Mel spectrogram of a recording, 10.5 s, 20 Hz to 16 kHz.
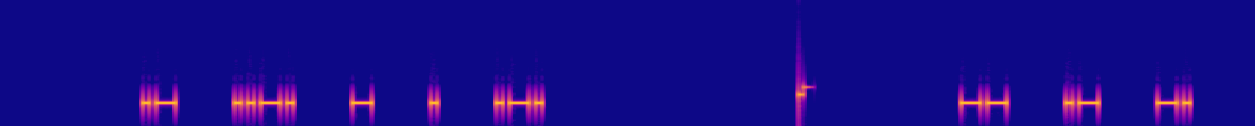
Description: Morse code, heard as a keyed tone, about 22 wpm, spaced as for 12 wpm, 700 Hz. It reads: AFTER MAN
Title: 3x Character Spacing - Top 300 Words - 22wpm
